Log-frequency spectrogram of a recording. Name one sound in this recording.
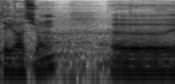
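A young man answers calmly into a microphone.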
